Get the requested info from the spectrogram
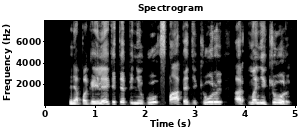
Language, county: Lithuanian, Alytus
